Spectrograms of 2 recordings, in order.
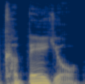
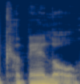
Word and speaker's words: Cabello: 在西班牙语发音会比较类似 Y 或是 J 的声音，所以念 Cabello 而不是 Cabello，或者是，嗯，我也不知道其他人还可以怎么念它。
